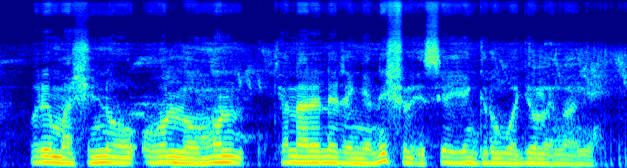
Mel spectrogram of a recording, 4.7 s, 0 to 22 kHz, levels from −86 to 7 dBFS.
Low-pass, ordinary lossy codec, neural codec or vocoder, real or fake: none; none; vocoder, 44.1 kHz, 128 mel bands, Pupu-Vocoder; fake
